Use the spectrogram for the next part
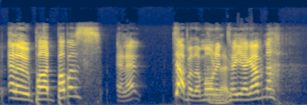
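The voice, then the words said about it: Deliberately bad put-on Irish accent. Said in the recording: “I did an absolutely horrible Irish accent on the show today”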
